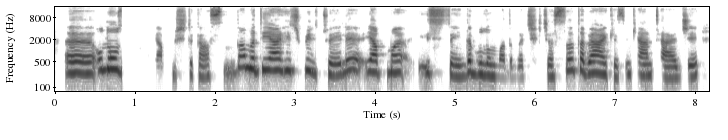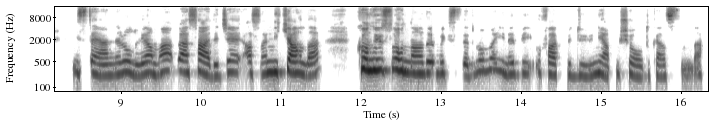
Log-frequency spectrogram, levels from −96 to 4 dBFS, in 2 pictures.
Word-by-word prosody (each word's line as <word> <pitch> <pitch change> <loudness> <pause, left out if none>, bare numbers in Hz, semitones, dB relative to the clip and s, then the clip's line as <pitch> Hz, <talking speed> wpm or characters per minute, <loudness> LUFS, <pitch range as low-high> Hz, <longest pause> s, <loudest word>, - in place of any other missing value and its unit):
Eee, 245 -1 +3
onu 300 +2 +1
o 315 0 +6
zaman 275 - -5 0.4
yapmıştık 225 - -10
aslında 255 - +1
ama 340 -2 +3
diğer 300 -1 +2
hiçbir 290 0 -3
ritüeli 235 +2 -4 0.2
yapma 260 -1 -1 0.2
isteğinde 245 - -2
bulunmadım 205 -5 -5
açıkçası. 200 +8 -2
Tabii 255 -4 +1
herkesin 230 -4 -1
kendi 215 -1 -3
tercihi. 185 +2 -4 0.4
İsteyenler 230 -4 -1
oluyor 245 -2 -1
ama 255 +4 0
ben 270 -3 +4
sadece, 250 -1 +1
aslında, 245 +1 -1
nikâhla 245 -3 +3 0.5
konuyu 295 -2 +9
sonlandırmak 245 -5 +3
istedim 215 +6 -5
ama 295 +3 -5
yine 235 -5 -5
bir 240 -1 -10
ufak 225 -4 -4
bir 215 -2 -10
düğün 210 +2 -7
yapmış 235 +1 -4
olduk 205 +1 -7
aslında. 200 0 +1
245 Hz, 135 wpm, -25 LUFS, 215-265 Hz, 0.5 s, konuyu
